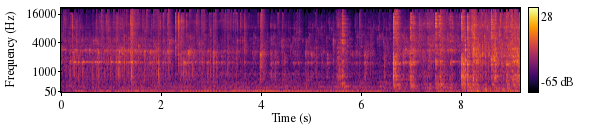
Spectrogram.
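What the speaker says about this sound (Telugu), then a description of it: "అవి దోరగా వేయించే వరకు అవ్వాలా" Chana dal frying in oil for a bottle gourd curry, with a soft steady sizzle under intermittent scraping and clinking of a spoon against the pan, quiet overall and growing louder toward the end.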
